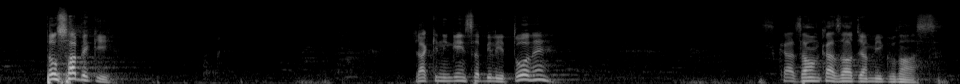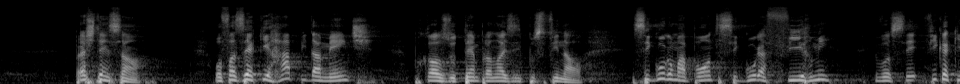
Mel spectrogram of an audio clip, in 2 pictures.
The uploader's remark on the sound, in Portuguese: na Igreja ABA Blumenau (Transmitido ao vivo)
